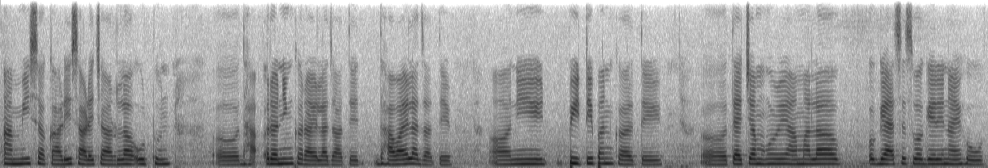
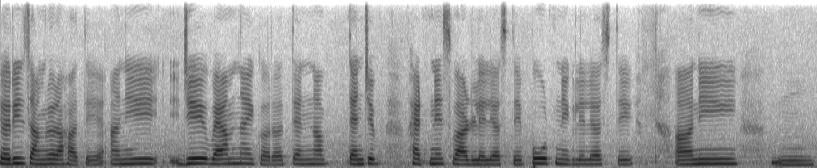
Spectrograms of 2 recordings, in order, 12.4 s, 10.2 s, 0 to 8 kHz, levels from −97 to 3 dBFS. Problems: none marked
